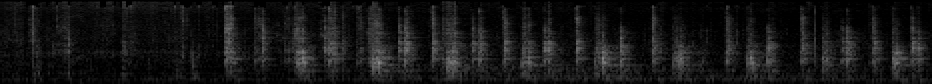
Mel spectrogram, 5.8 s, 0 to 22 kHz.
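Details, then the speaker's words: 2012 Hyundai Elantra that creaks when the steering wheel is turned; the creak is heard on one front side but not the other, a dry squeak about twice a second as the corner is worked; ball joint suspected: front suspension creak. "aquí no se escucha se escucha acá muchachos aquí es donde se escucha"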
